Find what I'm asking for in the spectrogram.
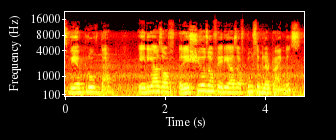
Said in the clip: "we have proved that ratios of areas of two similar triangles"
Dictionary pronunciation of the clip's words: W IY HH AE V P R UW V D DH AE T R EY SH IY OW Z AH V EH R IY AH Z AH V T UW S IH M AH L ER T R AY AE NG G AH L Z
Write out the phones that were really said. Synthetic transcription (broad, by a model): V IY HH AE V P R UW V D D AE T R EY SH IY OW Z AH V EH R IY AH Z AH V T UW S IH M AH L ER T R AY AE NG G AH L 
